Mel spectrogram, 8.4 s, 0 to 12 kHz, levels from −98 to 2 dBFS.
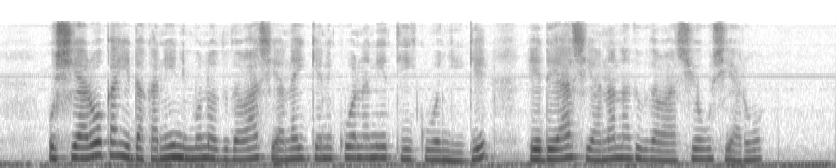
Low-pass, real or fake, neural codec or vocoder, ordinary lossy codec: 7.2 kHz; real; none; AAC, 32 kbps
